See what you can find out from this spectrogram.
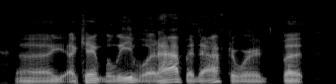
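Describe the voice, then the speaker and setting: An American man with a very deep, low pitch and vocal fry talks at a moderate pace, and the sound is dry and close with no echo. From Florida, Orlando. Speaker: radio host and documentary producer. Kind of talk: interview.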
